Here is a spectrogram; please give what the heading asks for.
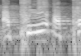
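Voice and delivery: high, cheeky, needling teasing taunt. Retelling what a talking lump said to the monk: imitating a taunting voice. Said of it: "막 이러면서 깐죽거리는 거".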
